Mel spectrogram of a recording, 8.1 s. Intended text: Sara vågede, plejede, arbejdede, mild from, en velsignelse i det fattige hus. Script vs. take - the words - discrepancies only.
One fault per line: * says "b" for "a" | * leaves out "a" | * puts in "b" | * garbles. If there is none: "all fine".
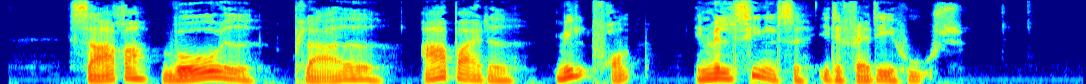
all fine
